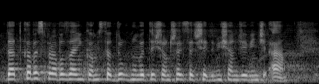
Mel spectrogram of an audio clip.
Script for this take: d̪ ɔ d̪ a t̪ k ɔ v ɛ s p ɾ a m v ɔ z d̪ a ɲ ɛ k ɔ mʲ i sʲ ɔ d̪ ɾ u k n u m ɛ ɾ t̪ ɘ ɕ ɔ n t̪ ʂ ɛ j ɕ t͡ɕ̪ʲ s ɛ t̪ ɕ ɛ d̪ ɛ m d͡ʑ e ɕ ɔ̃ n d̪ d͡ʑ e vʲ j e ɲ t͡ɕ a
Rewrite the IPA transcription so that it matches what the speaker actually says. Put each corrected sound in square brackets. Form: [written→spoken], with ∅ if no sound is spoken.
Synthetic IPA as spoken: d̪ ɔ d̪ a t̪ k ɔ v ɛ s p ɾ a [m→∅] v ɔ z d̪ a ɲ ɛ k ɔ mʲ i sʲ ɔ d̪ ɾ u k n u m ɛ ɾ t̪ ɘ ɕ ɔ n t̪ ʂ ɛ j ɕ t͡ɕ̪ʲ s ɛ t̪ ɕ ɛ d̪ ɛ m d͡ʑ e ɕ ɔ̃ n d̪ d͡ʑ e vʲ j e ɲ t͡ɕ a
